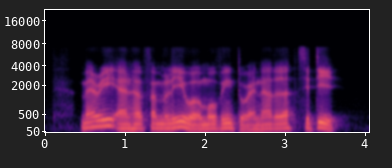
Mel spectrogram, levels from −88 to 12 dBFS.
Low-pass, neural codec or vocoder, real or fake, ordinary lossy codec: 7.2 kHz; codec, 16 kHz, 0.3 kbps, FocalCodec; fake; none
